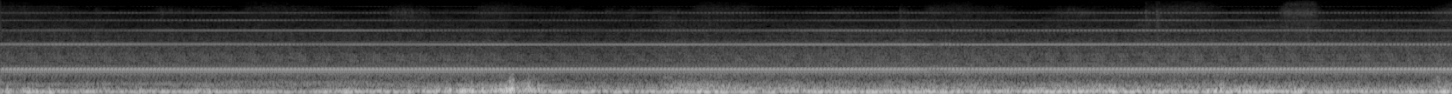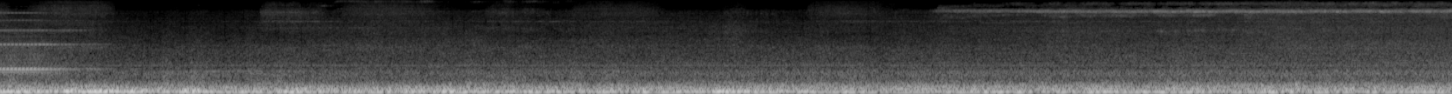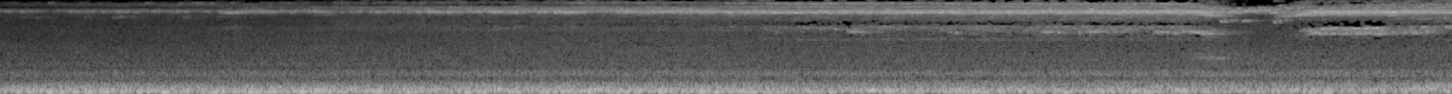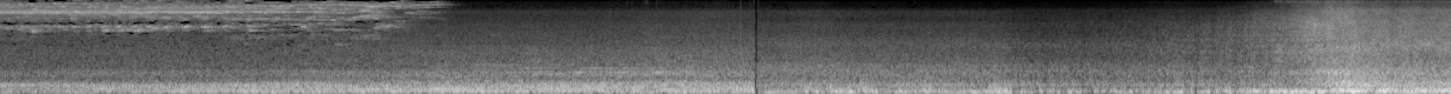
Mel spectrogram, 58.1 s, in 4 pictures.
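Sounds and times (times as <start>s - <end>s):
high-pitched brake squeal: 0.0s - 15.7s, 23.8s - 48.2s
wheels rumbling on rail: 0.0s - 58.0s.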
